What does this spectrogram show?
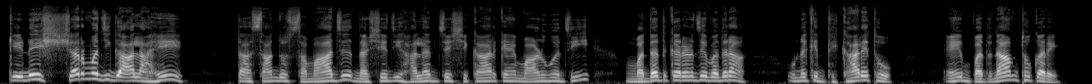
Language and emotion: Sindhi, disgusted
